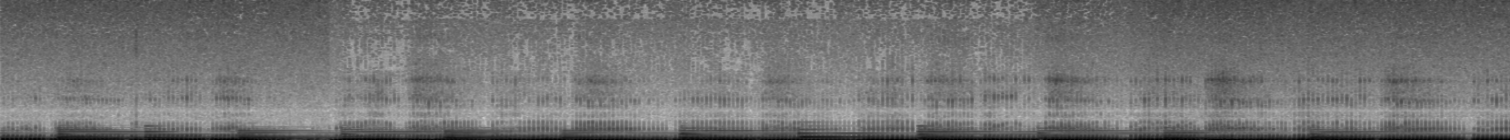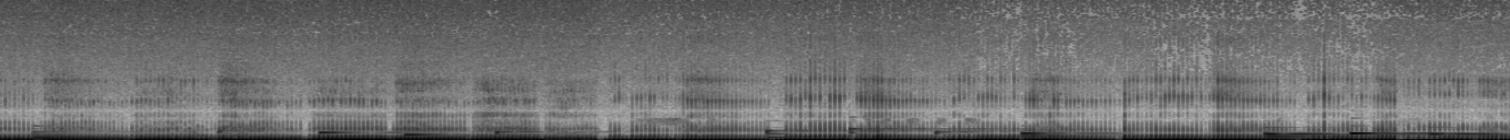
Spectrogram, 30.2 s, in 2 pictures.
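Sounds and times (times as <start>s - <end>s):
calm music with soft sustained notes: 0.0s - 30.2s
cat purring: 0.0s - 30.2s.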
